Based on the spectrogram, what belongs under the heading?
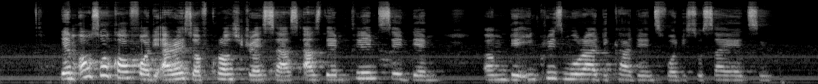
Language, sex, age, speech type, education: Nigerian Pidgin, female, 15-29, spontaneous, tertiary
